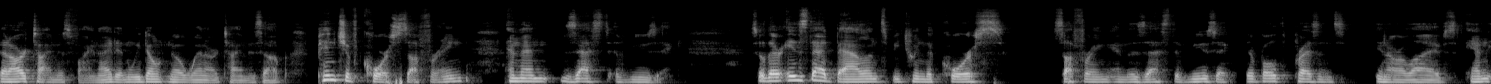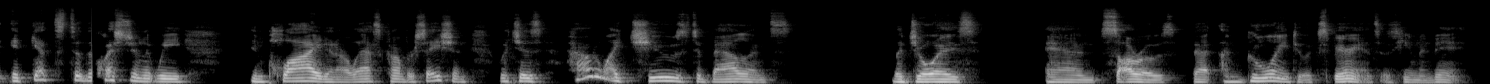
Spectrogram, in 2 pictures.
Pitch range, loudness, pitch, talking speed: 105-140 Hz, -22 LUFS, 120 Hz, 155 wpm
